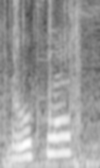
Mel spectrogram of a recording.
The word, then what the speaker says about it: Ruffles: I know in Mexico, the way they pronounce it is Rufles. I just call them Ruffles because it's Ruffles.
